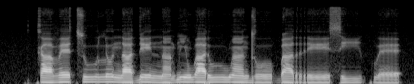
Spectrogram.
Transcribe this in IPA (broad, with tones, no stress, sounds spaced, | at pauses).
k a˨ β ɛ˦ t͡s uː˦ l ʊ˦˨ n a˨ ɗ e˦˨ n ã˨˦ ɓ ĩ˦ w a˦ ɾ uː˦ w ã˦ d oː˨ ɓ a˦ r eː˨ s iː˦ kʷ ɛ˨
